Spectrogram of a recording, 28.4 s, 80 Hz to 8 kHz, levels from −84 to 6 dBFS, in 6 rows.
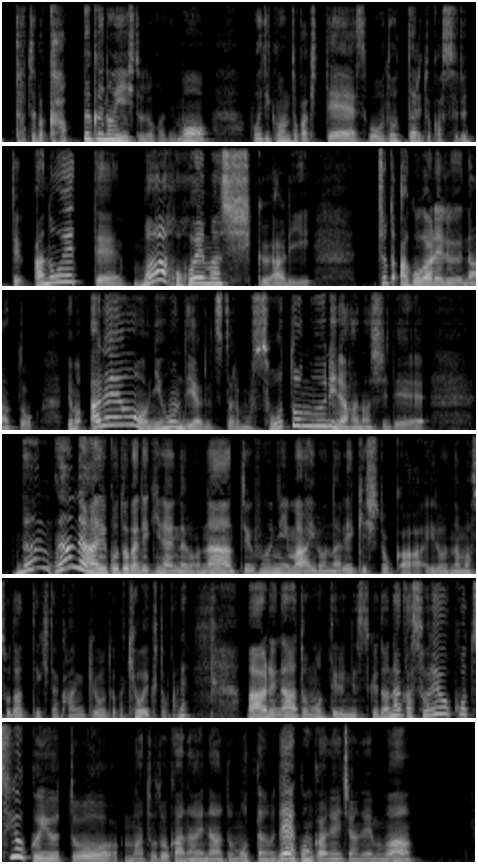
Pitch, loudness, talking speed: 170 Hz, -33 LUFS, 395 characters per minute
